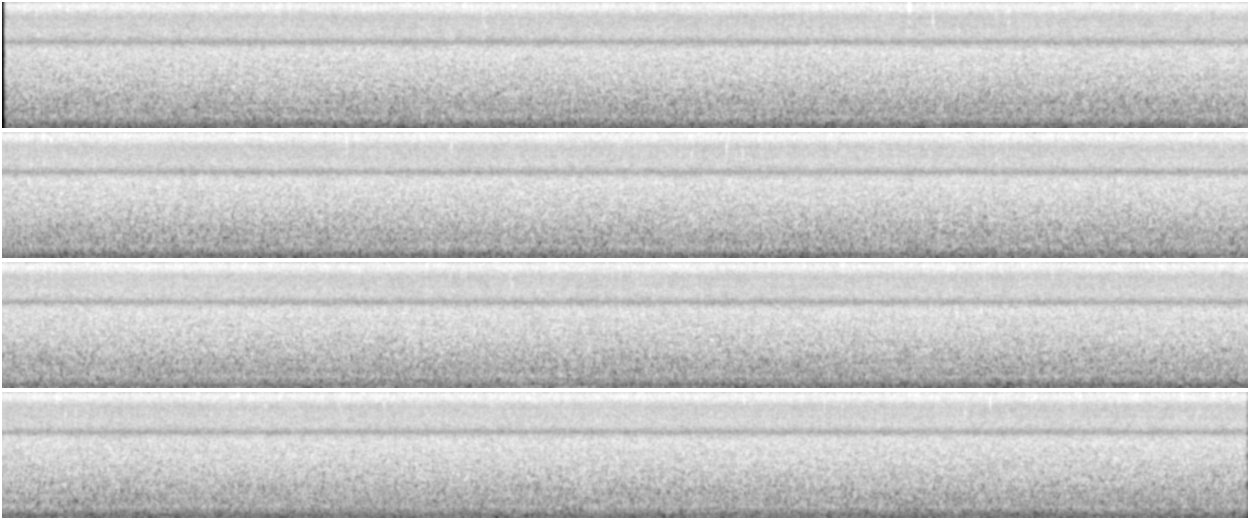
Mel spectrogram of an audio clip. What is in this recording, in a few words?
River Ambience Binaural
